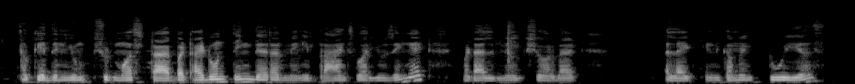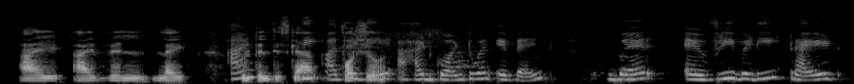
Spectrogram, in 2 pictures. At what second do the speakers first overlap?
10.9 s

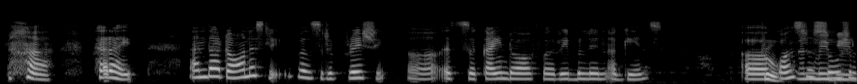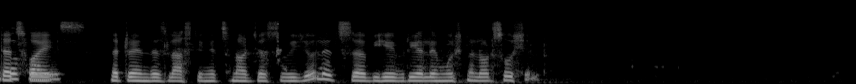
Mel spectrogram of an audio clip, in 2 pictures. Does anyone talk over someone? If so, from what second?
7.6 s

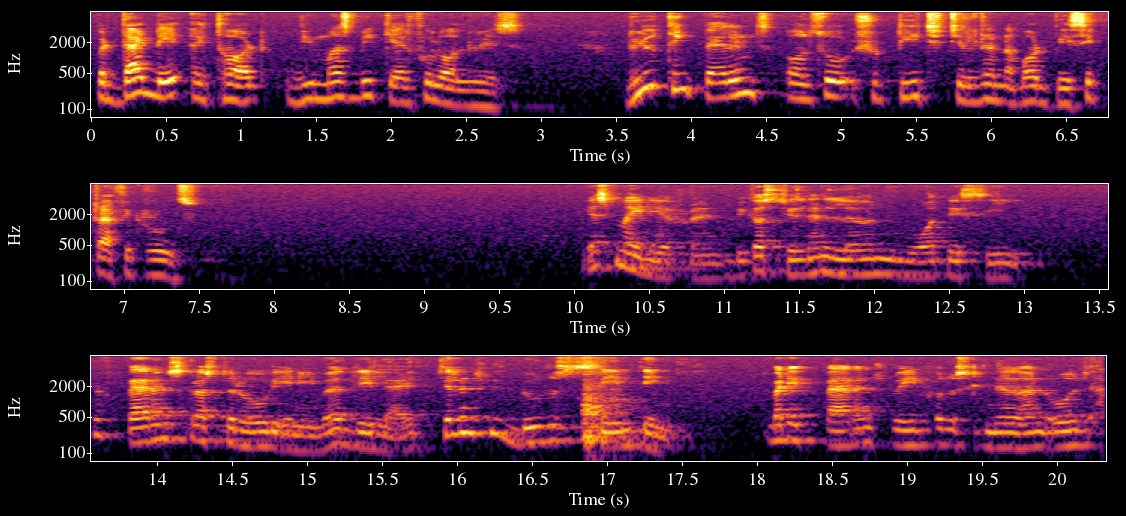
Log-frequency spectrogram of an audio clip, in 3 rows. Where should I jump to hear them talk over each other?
none

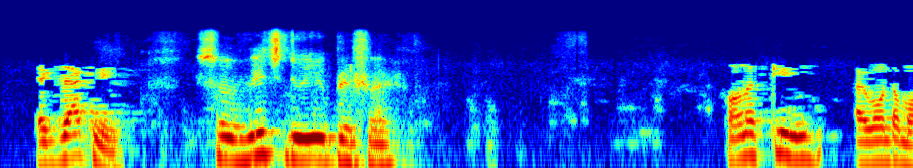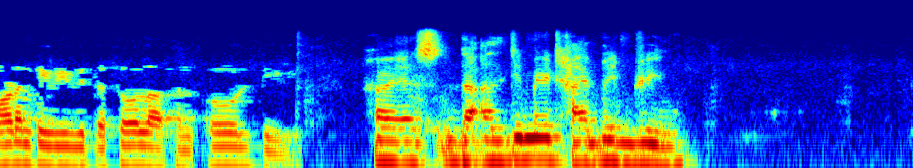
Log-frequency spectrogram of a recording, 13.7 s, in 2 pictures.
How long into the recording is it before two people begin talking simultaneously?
none

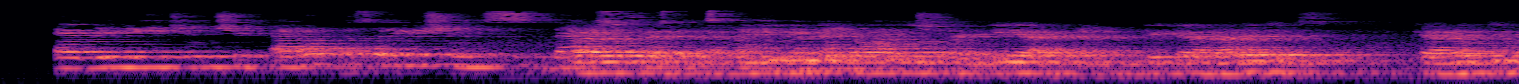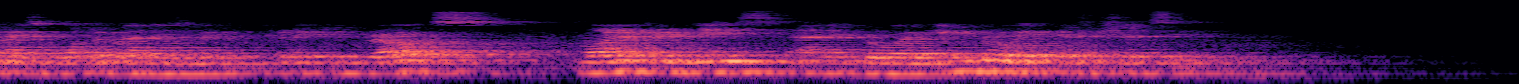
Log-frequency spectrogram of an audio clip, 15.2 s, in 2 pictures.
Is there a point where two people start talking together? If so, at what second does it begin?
2.8 s

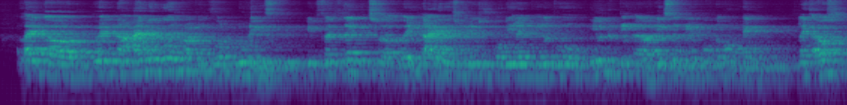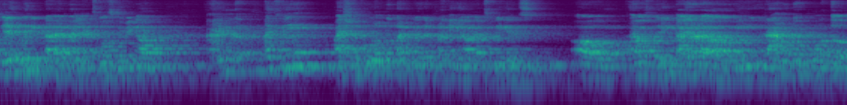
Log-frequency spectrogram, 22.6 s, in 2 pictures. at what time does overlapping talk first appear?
none

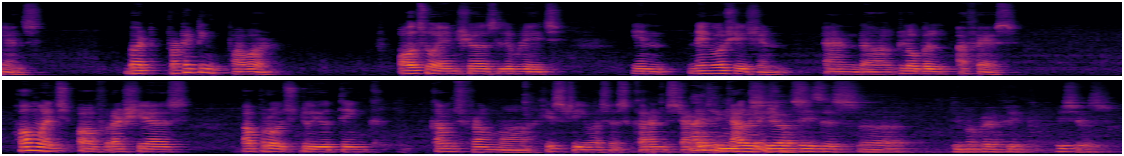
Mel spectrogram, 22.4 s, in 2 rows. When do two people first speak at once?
18.0 s

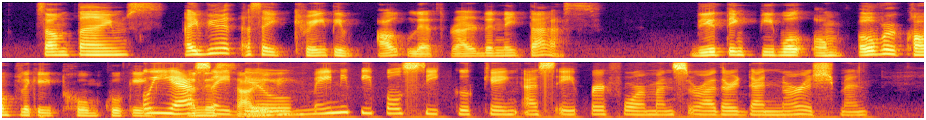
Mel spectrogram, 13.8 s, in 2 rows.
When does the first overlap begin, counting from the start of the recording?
8.0 s

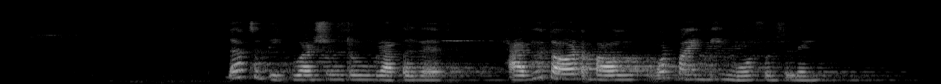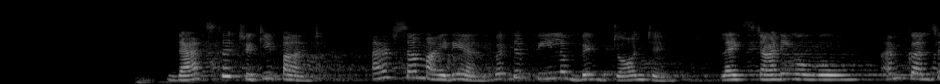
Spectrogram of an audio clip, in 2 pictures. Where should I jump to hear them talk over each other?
none

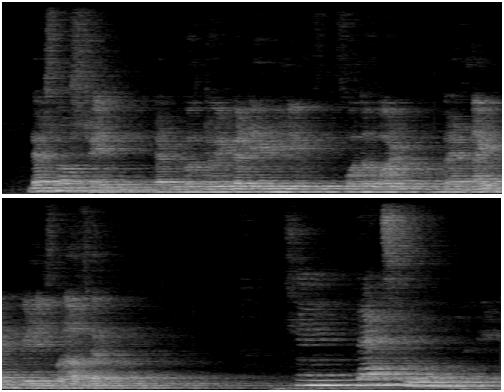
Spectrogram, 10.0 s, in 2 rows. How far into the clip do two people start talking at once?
none

